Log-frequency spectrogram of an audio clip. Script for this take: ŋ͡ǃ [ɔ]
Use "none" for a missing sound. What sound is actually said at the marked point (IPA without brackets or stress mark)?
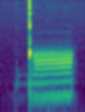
ɔ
